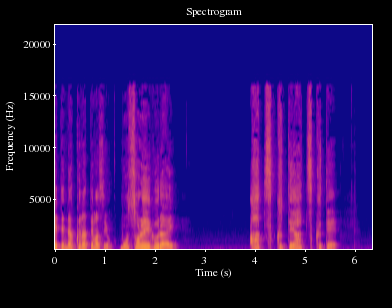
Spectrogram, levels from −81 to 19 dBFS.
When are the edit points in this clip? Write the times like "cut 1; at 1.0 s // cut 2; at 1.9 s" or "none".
cut 1; at 1.2 s

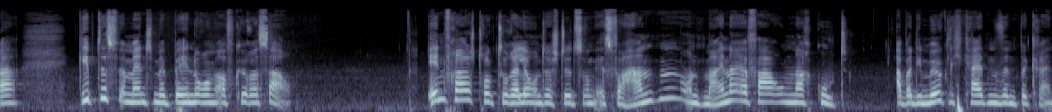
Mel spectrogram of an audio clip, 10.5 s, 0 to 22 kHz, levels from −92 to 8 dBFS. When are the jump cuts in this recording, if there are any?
cut 1; at 4.2 s

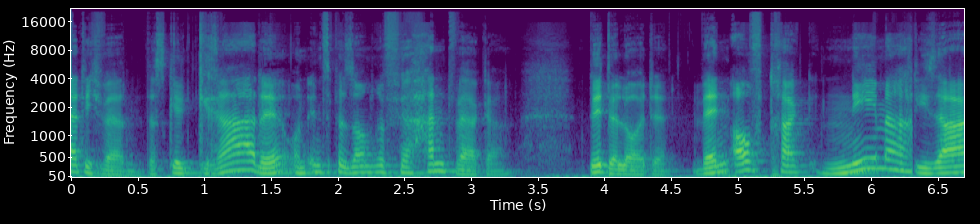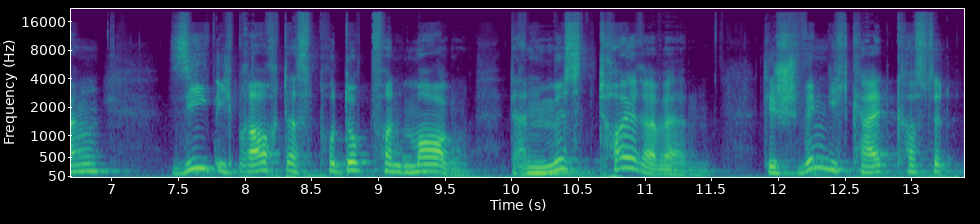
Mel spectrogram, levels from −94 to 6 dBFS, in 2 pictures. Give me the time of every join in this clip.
cut 1; at 4.0 s // cut 2; at 4.9 s // cut 3; at 6.3 s // cut 4; at 7.8 s // cut 5; at 9.2 s // cut 6; at 10.6 s

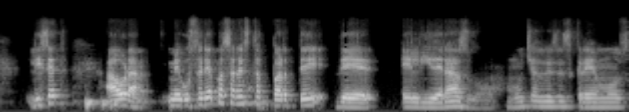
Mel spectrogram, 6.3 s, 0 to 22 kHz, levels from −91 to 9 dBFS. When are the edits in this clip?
none

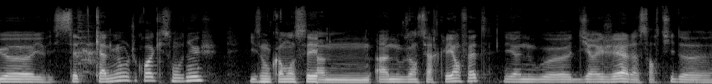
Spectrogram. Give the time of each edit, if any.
cut 1; at 2.3 s // cut 2; at 3.2 s

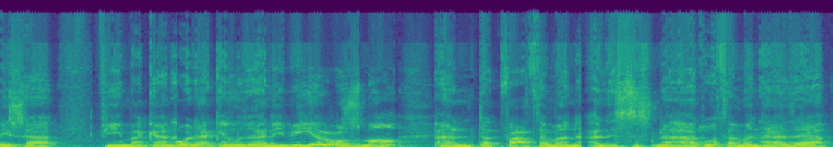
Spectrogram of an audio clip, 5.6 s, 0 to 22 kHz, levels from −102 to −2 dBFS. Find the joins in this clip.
cut 1; at 1.2 s // cut 2; at 2.9 s // cut 3; at 3.9 s

